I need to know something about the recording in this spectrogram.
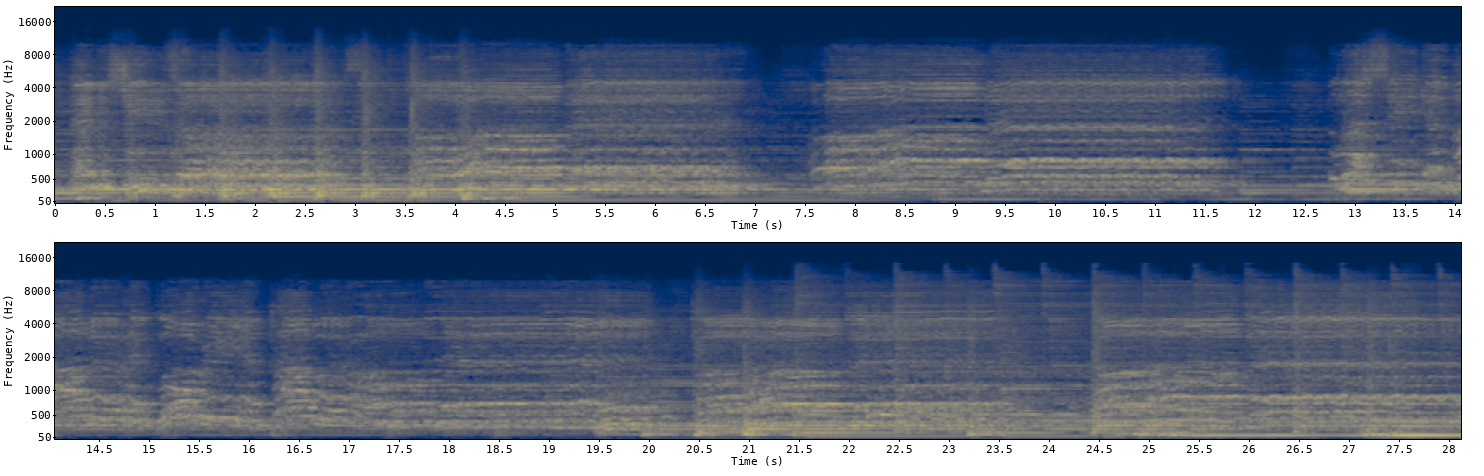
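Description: Worship music: voices singing together over a band with steady bass and drums, dipping briefly quieter about twelve seconds in before building back up.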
